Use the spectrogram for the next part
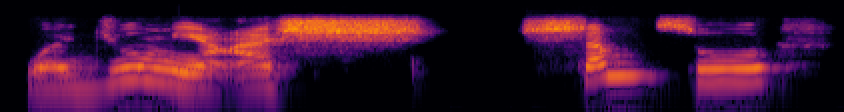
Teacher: itu ada alif lam syamsi ya, langsung ditasdid ke huruf shin ya.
